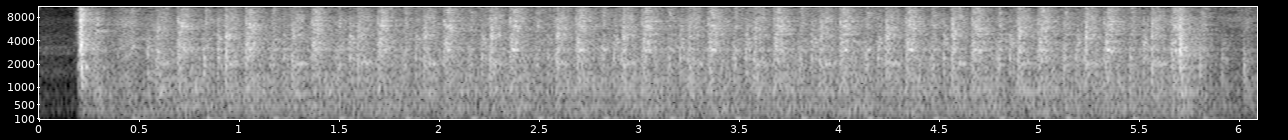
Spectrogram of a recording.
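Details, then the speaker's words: Old Cub Cadet tractor engine restarted catches and runs with a choppy, lumpy beat of about three pulses a second; caused by incorrect ignition points gap set off top dead center, fixed by resetting. "all right so the nose there was just being caused by an issue with the points Gap it's just because I forgot the motor was all your top dead center when I set them"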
